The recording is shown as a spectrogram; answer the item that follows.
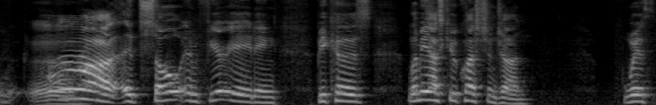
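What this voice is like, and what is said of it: Usual voice. Nothing is said of it.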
